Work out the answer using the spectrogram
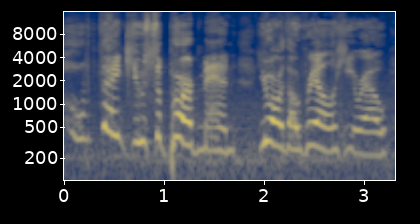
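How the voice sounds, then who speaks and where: A man putting on a gushing falsetto woman, gravelly. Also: animated, measured pace, a little hiss or hum, full character voice. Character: grateful falsetto woman bus passenger.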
